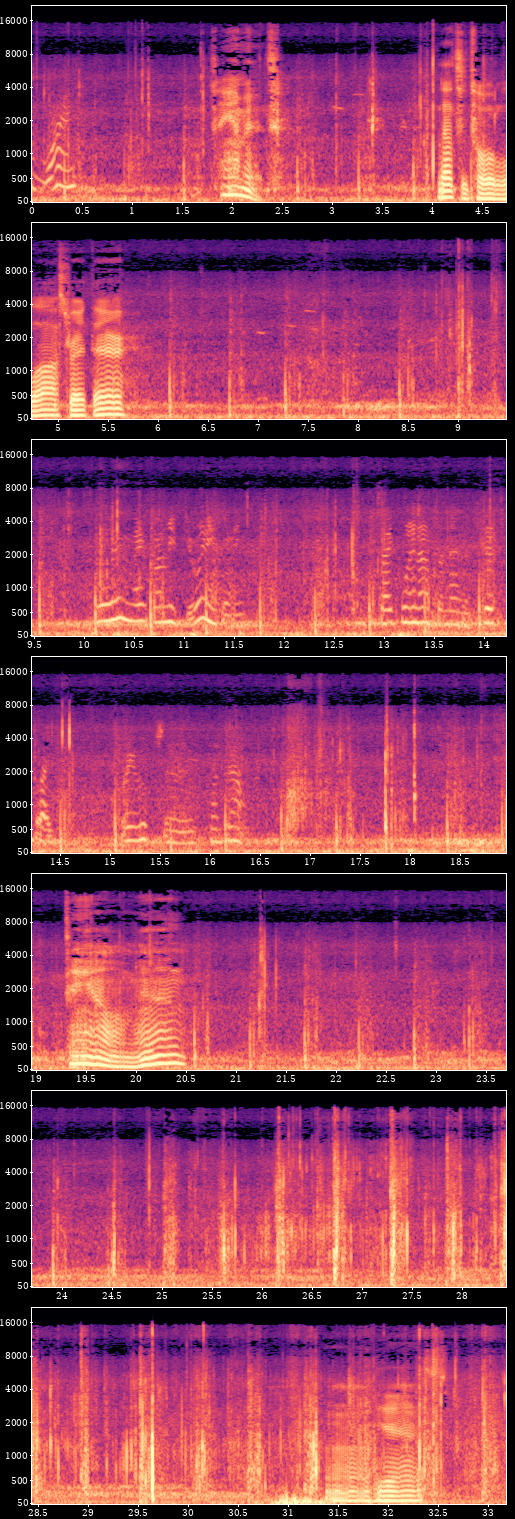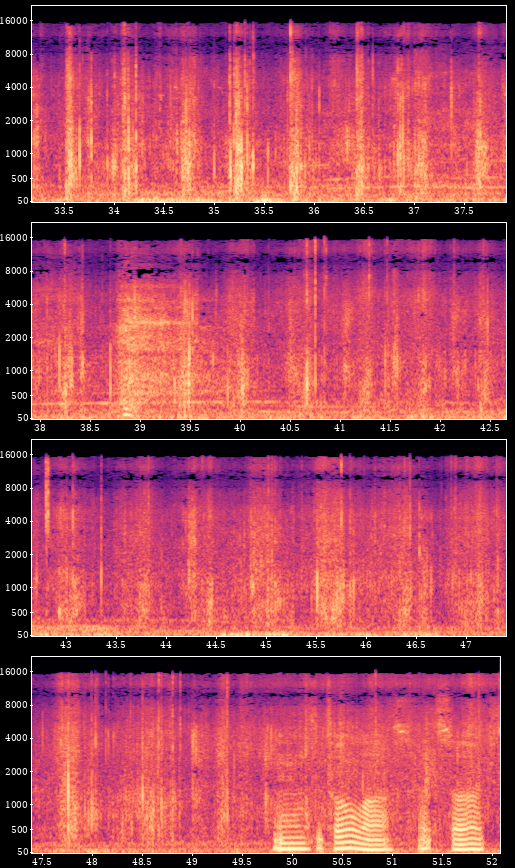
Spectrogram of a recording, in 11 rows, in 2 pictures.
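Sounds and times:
footsteps on gravel and grass: 0:00.0 - 0:52.0.

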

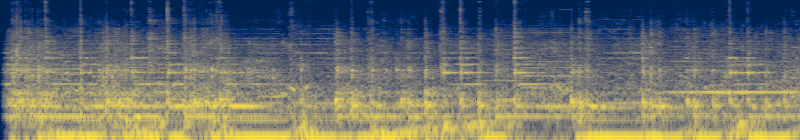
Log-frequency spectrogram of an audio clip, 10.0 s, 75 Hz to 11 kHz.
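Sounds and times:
harmonium melody: 0:00.0 - 0:10.0
tabla drumming: 0:00.0 - 0:10.0.

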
